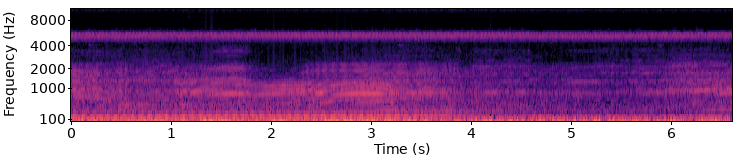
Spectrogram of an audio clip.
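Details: Open range cattle grazing on outdoor pasture, several animals mooing and calling to one another; overlapping drawn-out harmonic moos rise and fall in pitch through the middle, over a steady low rumble and constant background hum.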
